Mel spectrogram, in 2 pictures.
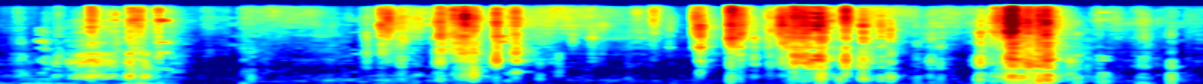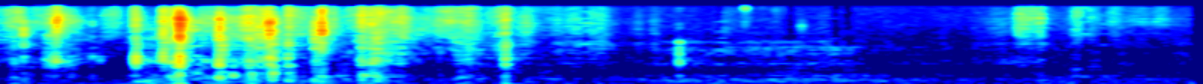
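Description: A baseball card pack's wrapper being torn open by hand: a run of ripping tears, the loudest about three and a half seconds in, then quieter crinkling and rustling of the wrapper.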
